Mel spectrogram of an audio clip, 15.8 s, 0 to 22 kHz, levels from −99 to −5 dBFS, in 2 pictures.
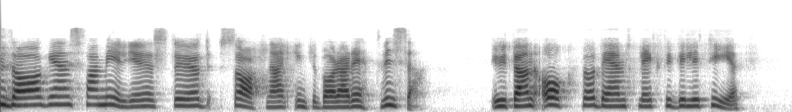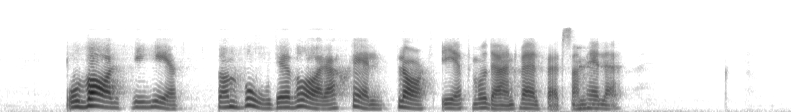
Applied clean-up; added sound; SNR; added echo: neural mask model DeepFilterNet 3.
